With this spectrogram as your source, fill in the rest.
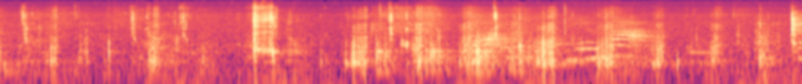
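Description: Crunchy cucumber bitten and chewed with fermented fish chili dip (nam phrik pla ra), close crisp crunches and wet chewing in irregular bursts, with voices talking around it.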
